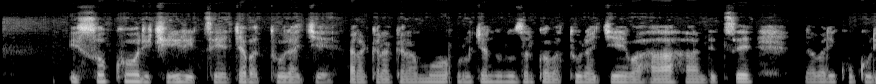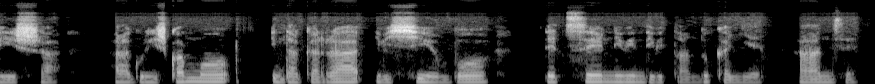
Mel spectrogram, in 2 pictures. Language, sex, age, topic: Kinyarwanda, male, 18-24, finance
